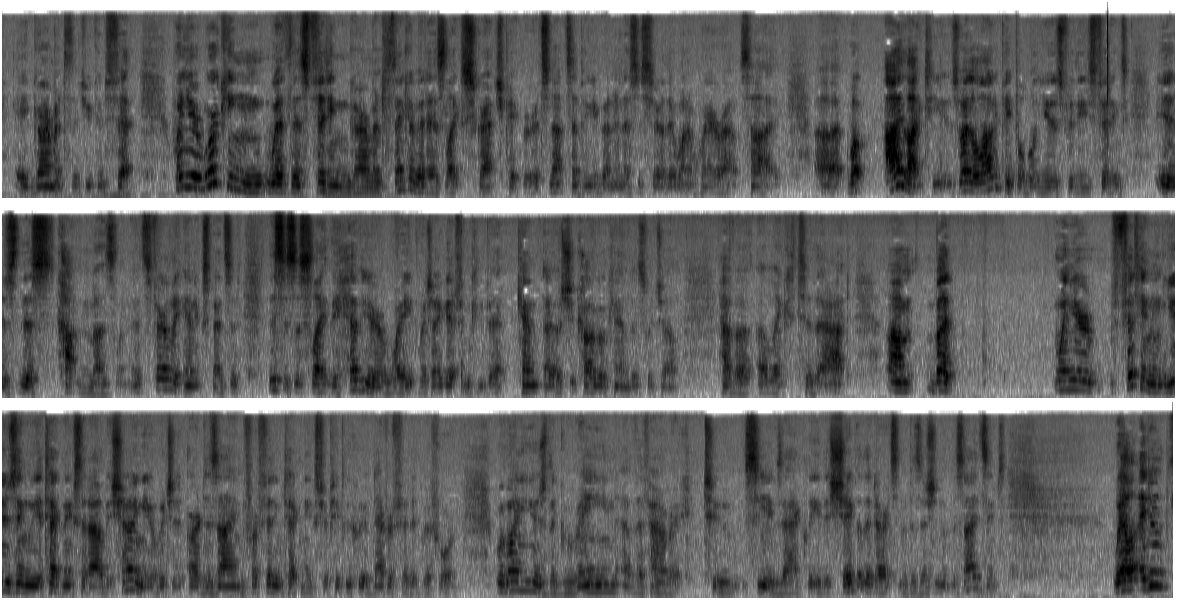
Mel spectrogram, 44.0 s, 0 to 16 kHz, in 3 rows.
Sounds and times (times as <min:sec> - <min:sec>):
Speech: 0:00.0 - 0:26.6, 0:27.8 - 0:42.0, 0:43.2 - 0:43.9.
